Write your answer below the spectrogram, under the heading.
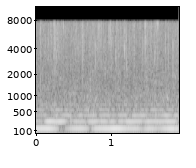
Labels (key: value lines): label: biophony, midshipman
recorder: SoundTrap 500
